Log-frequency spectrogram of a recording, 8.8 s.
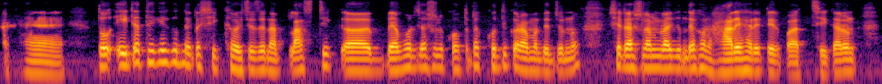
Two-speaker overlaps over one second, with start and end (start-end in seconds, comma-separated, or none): none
